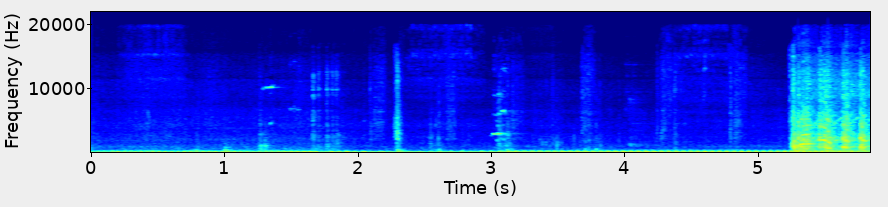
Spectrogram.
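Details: Isuzu ELF manual diesel truck that had been misfiring and bucking in 3rd/4th, after a fuel filter replacement and blowing out the fuel hose: cranks, catches and settles into an even low idle clatter with no stumble or miss.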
